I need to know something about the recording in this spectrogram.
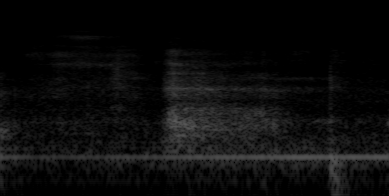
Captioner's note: man sighs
